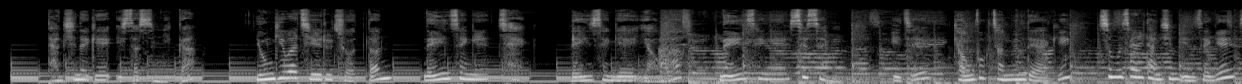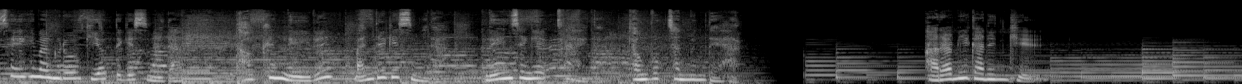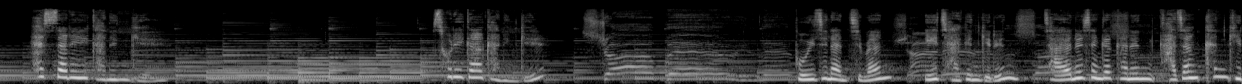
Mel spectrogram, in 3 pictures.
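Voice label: Korean, female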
